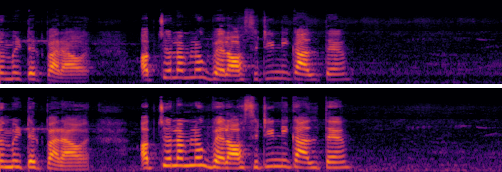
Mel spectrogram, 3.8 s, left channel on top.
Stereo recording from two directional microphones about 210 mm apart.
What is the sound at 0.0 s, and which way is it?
A woman's voice, 15° right (ahead or behind).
